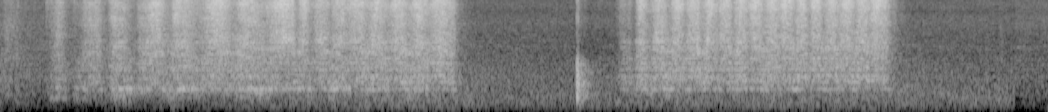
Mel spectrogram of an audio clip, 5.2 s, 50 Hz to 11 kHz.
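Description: Two long strokes of steady, hissing sanding on a Yamaha RZ350 fuel petcock, broken by a brief knock between them, close and without speech.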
